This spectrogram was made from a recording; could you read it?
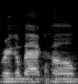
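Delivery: ordinary delivery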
